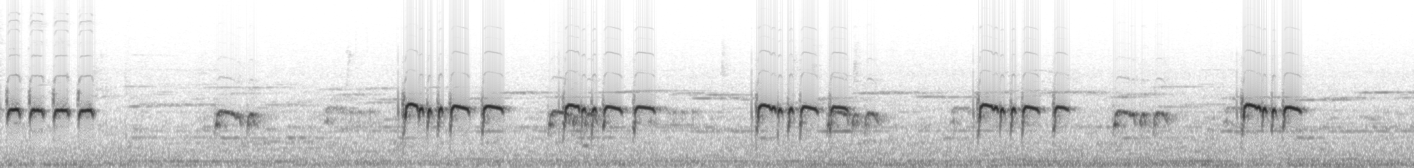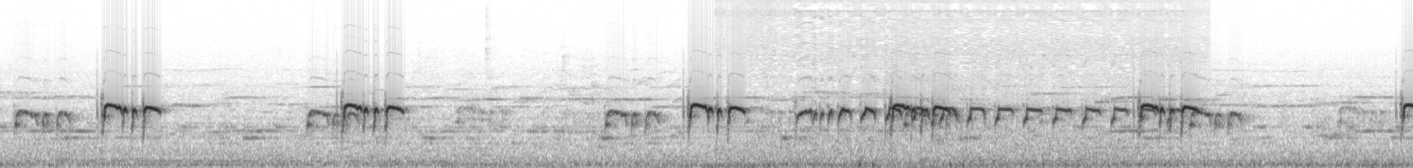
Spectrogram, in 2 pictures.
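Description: Zebra dove (perkutut) cooing: short phrases of quick, rolling coos repeated every one to two seconds, with a longer run of rapid notes a little after two thirds of the way through.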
